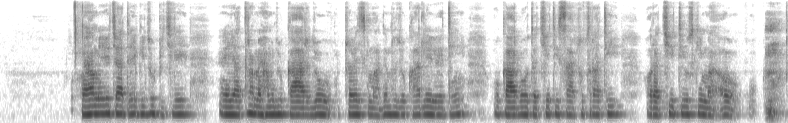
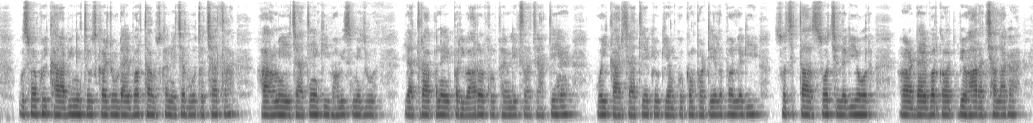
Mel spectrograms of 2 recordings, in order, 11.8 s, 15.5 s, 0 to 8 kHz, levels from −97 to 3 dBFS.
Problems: low volume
